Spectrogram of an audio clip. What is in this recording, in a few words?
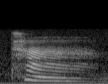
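"taan4", Cantonese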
